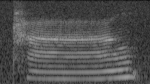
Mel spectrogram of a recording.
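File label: "paang5", Cantonese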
